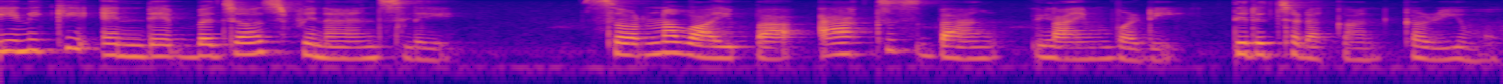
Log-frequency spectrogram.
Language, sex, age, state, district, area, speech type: Malayalam, female, 18-30, Kerala, Kannur, rural, read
